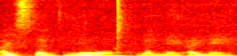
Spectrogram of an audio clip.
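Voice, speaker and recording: A woman speaks in a Filipino accent with a somewhat breathy voice. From Philippines. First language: Filipino language. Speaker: motivational speaker. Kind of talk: motivational talk.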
